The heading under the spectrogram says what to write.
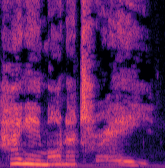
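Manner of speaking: loud, slow, high angry shout; crowd shouting. A narrator's reading. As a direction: yell it like an angry mob. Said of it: "many in the crowd shouted".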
